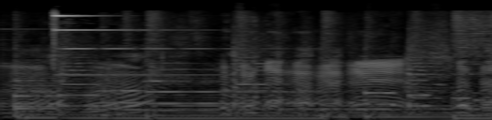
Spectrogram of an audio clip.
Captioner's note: chuckles wickedly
